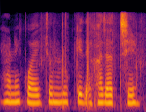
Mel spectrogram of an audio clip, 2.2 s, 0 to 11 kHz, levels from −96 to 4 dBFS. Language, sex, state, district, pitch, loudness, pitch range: Bengali, female, West Bengal, Alipurduar, 200 Hz, -18 LUFS, 190-210 Hz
